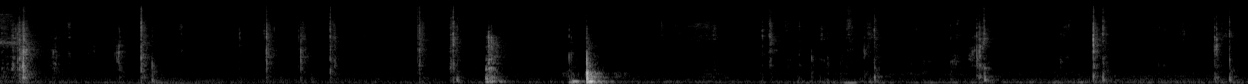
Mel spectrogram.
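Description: Playing cards tap and click softly on a table.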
